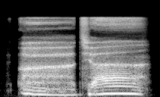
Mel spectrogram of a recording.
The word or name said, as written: qian2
